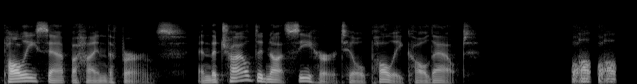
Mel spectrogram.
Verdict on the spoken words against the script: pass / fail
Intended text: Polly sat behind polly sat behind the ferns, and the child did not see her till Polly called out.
fail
